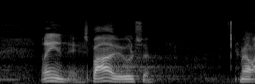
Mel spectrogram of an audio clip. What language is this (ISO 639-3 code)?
dan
